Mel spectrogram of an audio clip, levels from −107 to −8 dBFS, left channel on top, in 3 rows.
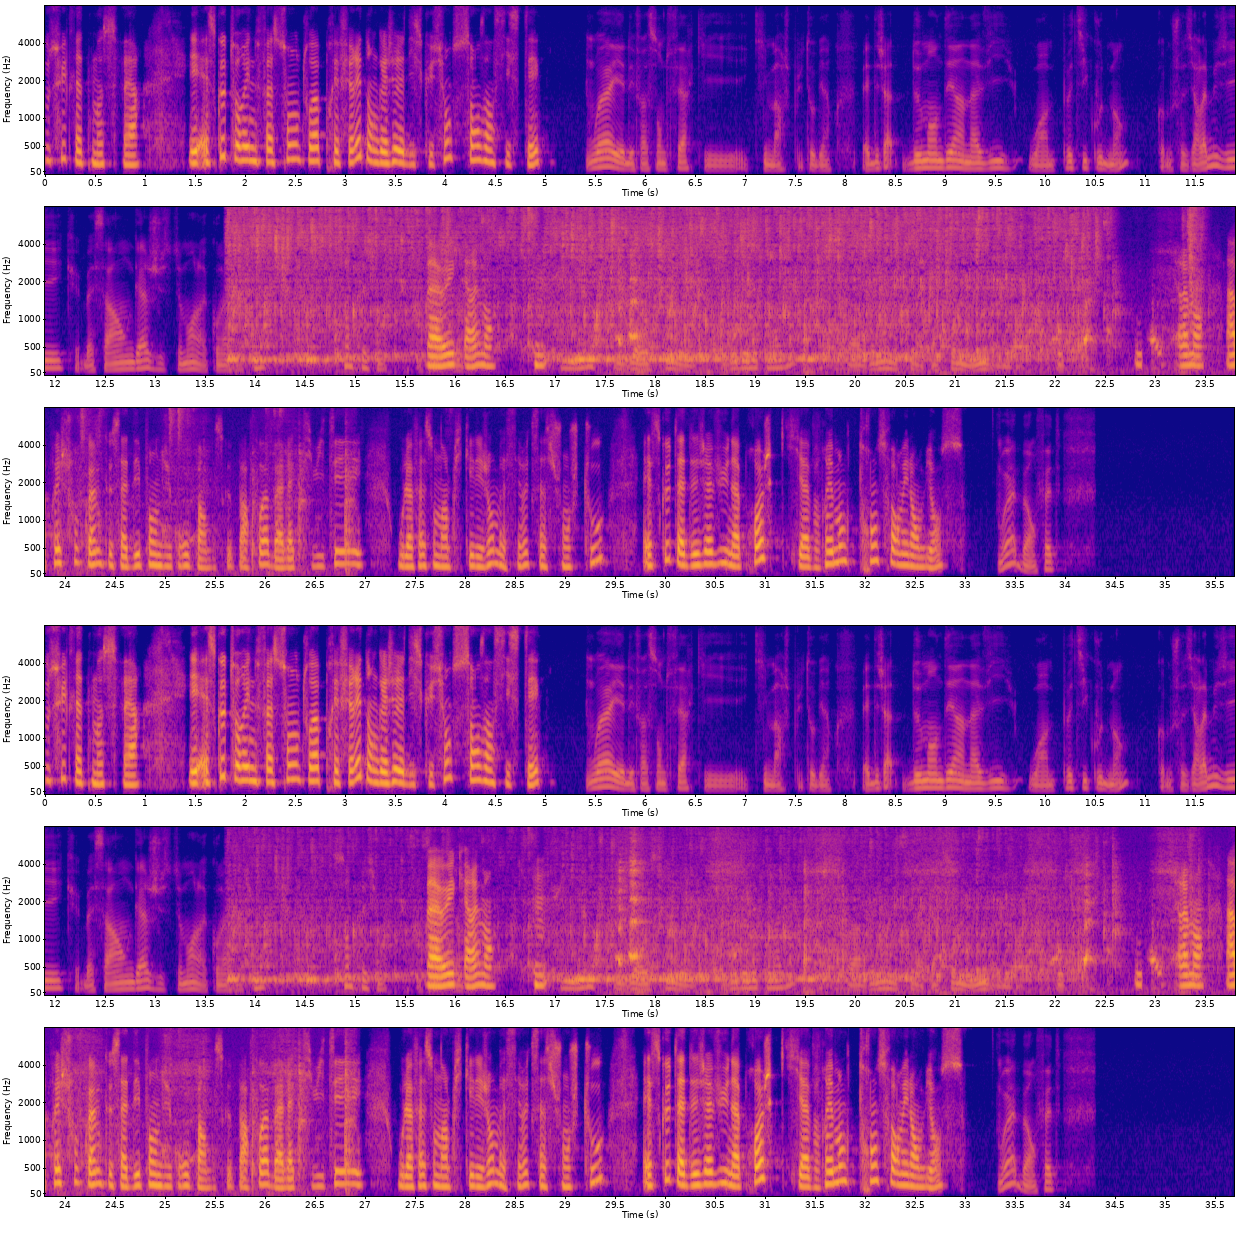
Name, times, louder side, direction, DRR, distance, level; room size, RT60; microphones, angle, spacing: voice 1, 0.0-5.0 15.7-16.4 16.8-17.0 22.8-33.0, right 3 dB, 35° right, 0.6 m, -31 dB
voice 2, 5.4-10.8 11.1-14.5 14.8-16.1 16.7-19.4 19.8-22.4 33.3-34.3, equal, 10° right, 2.5 m, -47 dB
sound 1, 13.7-22.6 23.3-23.5 24.2-24.4 25.0-25.2 26.0-26.2, left 4 dB, 65° left, 1.9 m, -42 dB
sound 2, 17.5-26.9, right 4 dB, 80° right, 2.3 m, -46 dB
head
